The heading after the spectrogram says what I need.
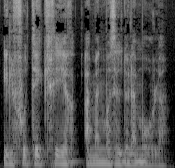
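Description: A man reading as a husky condemned young man. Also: very deep voice, fast, darkish tone, heavily acted. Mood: resigned.

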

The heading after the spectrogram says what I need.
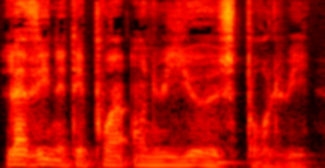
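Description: A man narrating a classic novel in a calm, measured reading voice. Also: low voice, breathy edge. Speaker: audiobook narrator.

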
